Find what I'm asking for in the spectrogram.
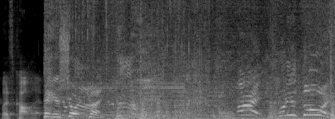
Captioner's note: horns honking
